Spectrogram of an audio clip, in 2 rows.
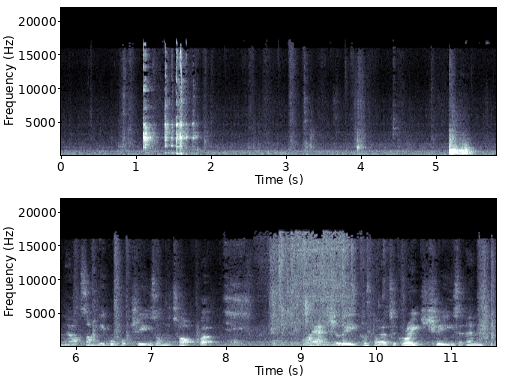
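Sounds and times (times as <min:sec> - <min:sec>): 
metal utensil clinking against cooking pot: 0:01.1 - 0:01.9
speech: 0:06.3 - 0:08.2, 0:09.1 - 0:11.5.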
